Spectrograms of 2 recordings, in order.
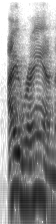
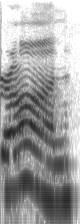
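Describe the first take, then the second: First: Iran said as "eye-ran", long open I; Minnesota accent. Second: Iran with short i and open ah; corrected pronunciation. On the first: Retold or imitated. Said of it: "That's my Minnesota accent". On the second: Shown as a demonstration. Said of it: "I was corrected".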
